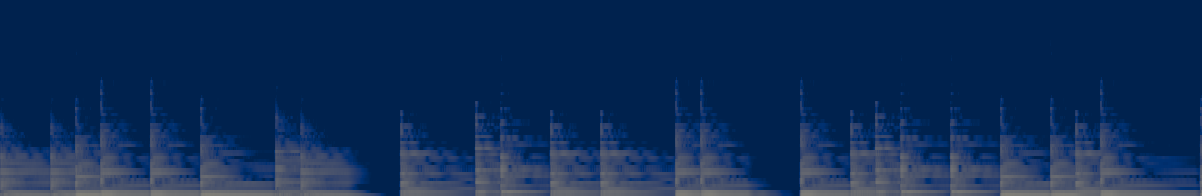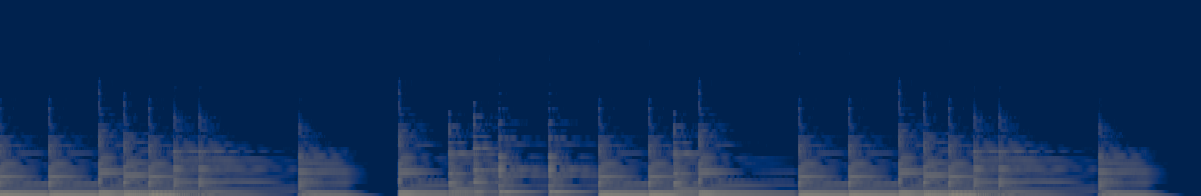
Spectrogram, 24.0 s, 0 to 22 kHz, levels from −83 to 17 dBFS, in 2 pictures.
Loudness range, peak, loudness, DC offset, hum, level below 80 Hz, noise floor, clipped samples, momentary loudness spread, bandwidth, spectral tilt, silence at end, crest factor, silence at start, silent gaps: 5 LU; -24 dBFS; -39 LUFS; under 0.1%; none; -64 dBFS; -59 dBFS; under 0.1%; 12 LU; 12.5 kHz; -3.5 dB/octave; 0.35 s; 16 dB; 0 s; none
